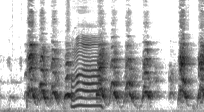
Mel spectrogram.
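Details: Jindo dogs barking in a breeding kennel at the Jindo Dog Theme Park in Jindo County, South Korea: a run of loud harmonic barks, one drawn into a steady whine-like howl, with more dogs overlapping.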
